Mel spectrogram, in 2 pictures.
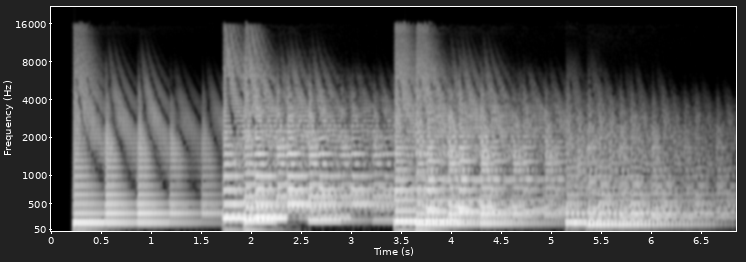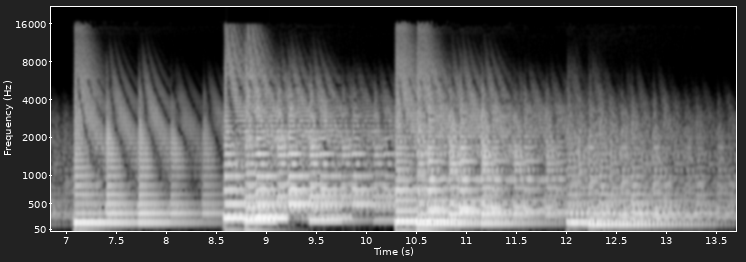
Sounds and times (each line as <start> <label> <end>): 1.8 Synth 13.7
